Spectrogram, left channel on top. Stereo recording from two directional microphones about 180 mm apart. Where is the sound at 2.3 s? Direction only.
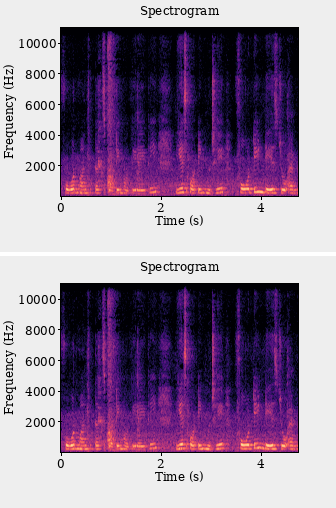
Centre (ahead or behind).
